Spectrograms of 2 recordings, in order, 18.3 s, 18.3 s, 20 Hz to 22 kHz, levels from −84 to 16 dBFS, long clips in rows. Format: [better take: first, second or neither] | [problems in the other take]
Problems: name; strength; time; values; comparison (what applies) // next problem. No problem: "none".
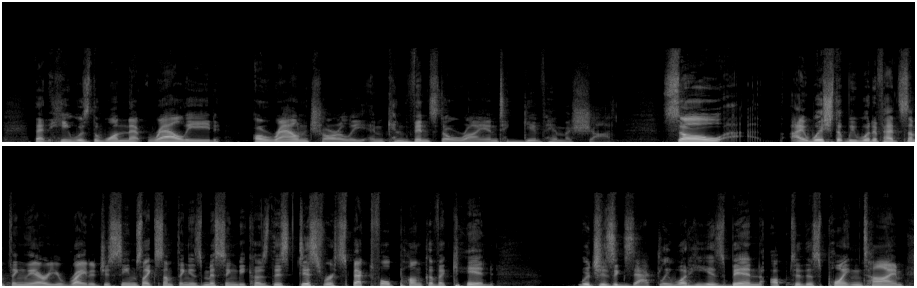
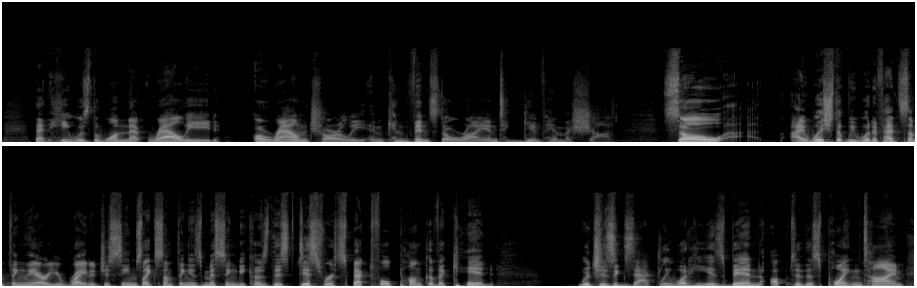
neither | none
